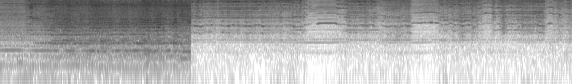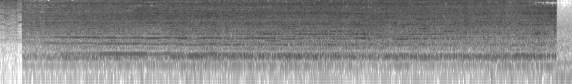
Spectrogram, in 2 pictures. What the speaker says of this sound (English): we have to actually cut into the bumper now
